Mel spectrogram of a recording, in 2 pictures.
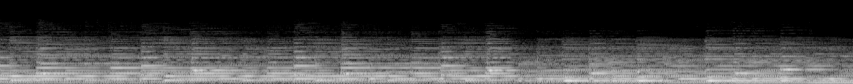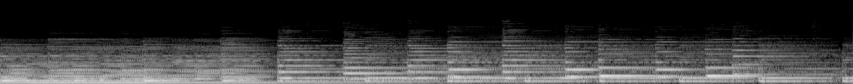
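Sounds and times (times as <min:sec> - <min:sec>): upright piano playing chords: 0:00.0 - 0:17.0.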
